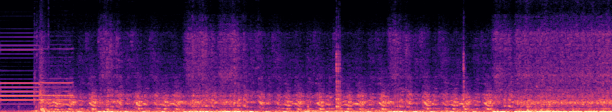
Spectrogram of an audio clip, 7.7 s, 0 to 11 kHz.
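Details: 1983 DeLorean after a fuel pump fault (power at pump but no pumping) and flushing the fuel system: steady starter churning at about three to four turns a second that nearly catches but never fires. A long crank, hard start, possibly flooding.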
